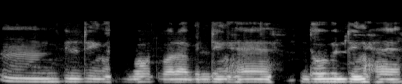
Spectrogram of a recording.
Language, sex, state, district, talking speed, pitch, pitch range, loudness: Hindi, male, Bihar, Muzaffarpur, 135 wpm, 120 Hz, 120-130 Hz, -17 LUFS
